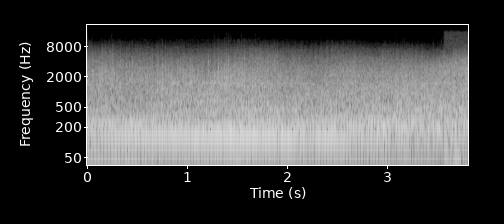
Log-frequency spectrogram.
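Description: A flying taxi being tested in New York, USA, drones steadily overhead. Its rotors produce a loud, continuous whir with a low humming tone and broad rushing noise throughout, with no voices.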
